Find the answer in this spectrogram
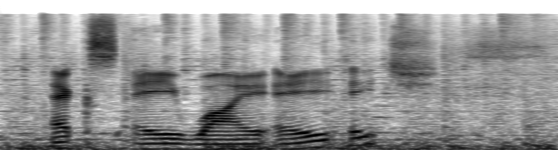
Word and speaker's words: Xayah: Well, you don't pronounce the A, right? Like it's X-A-Y-A-H? Xayah.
